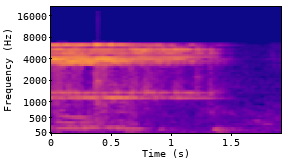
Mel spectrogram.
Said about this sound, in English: Go ahead, ring your bell.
